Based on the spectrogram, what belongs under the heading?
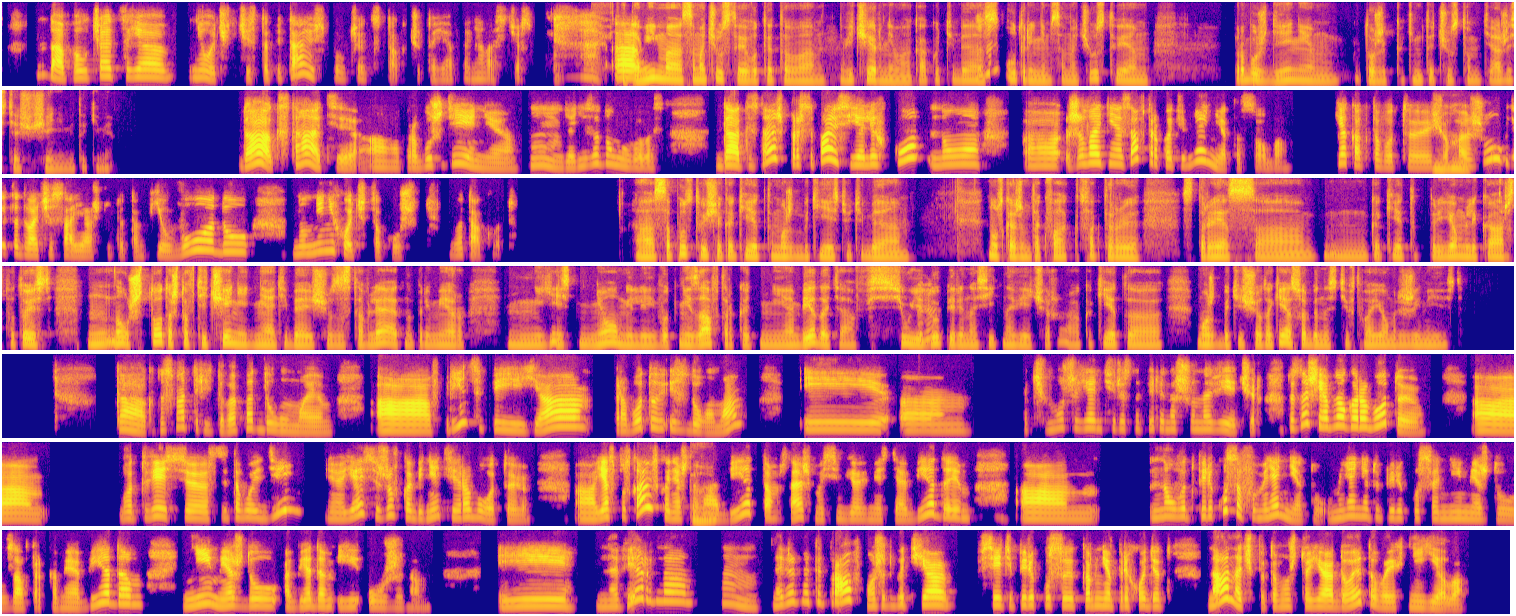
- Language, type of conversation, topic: Russian, advice, Как вечерние перекусы мешают сну и самочувствию?
- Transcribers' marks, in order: other background noise; tapping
